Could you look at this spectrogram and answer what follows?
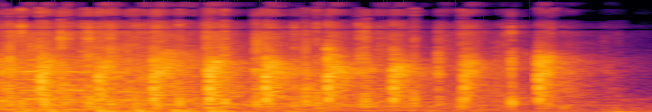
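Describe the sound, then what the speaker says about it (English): Scattered hand claps from a small audience at a convention Q&A session, a sparse uneven patter of individual claps that fades out toward the end. "You can applaud, it's okay."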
